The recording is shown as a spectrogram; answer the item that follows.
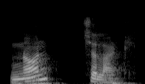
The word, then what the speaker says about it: nonchalantly: नॉन म्हणतात, तर तो वेगळा सिलॅबल आहे. नॉनचलांटली. द pronunciation of this word is nonchalantly.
